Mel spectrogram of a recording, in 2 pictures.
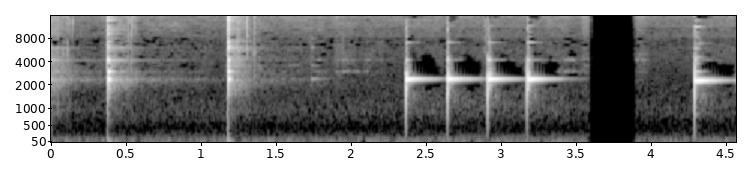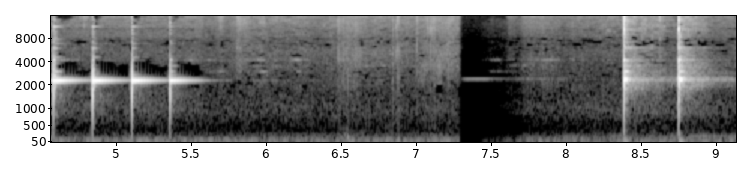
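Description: A thin, flat, solid limestone slab held in one hand is knocked repeatedly by the other hand while being tuned. It gives 14 short, bright, ringing clinks pitched around 2.3 kHz, in loose groups of four and five with pauses between. Each tap dies away quickly.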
